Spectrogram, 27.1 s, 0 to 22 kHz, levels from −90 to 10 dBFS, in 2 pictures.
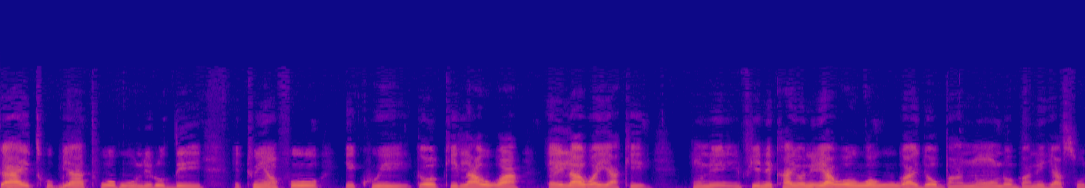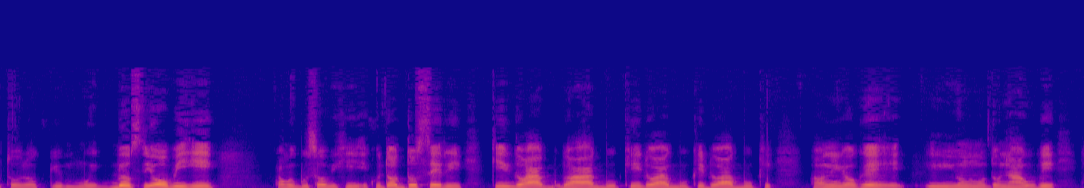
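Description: Across this whole speech clip the treble sounds hissy and grainy, consonant attacks are smeared, and nothing is heard above 14.2 kHz. That points to Vorbis compression, likely at a low bitrate near 33 kbps, quantising high-frequency detail so coarsely it turns into noise.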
